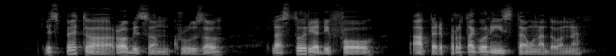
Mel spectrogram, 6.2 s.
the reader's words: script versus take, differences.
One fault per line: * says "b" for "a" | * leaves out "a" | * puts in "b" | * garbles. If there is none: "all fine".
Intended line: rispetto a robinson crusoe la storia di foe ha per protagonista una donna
all fine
